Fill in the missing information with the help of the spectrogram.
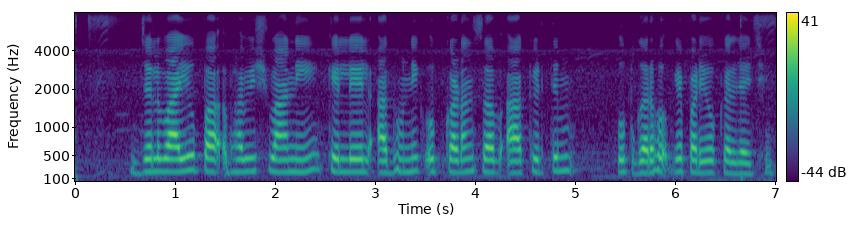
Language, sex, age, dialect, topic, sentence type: Magahi, male, 18-24, Western, agriculture, statement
